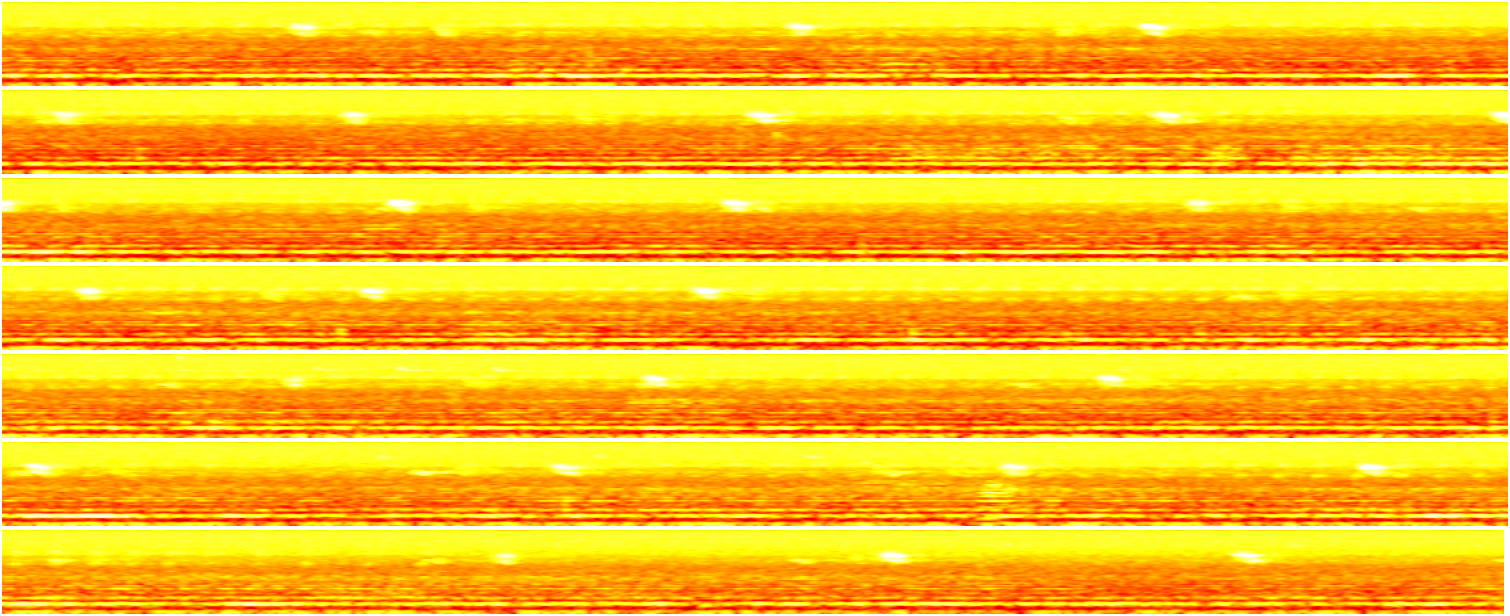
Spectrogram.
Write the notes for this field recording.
summer afternoon, very hot and dry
